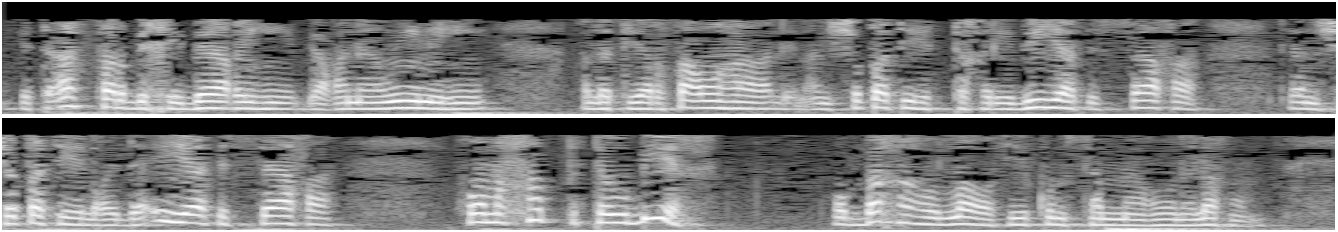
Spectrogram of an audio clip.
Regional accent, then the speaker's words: Yemen; نحن كشعب يمني وما نأمله لأمتنا الإسلامية كافة في مسيرة حياتنا

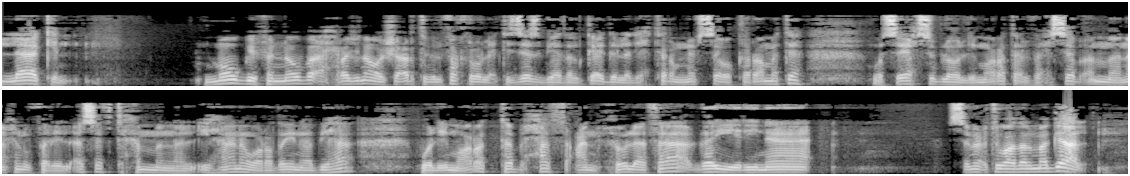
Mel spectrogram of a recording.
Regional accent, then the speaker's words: South Yemen, Yemen; هو جنوبي وأنا جنوبي، هو حراكي وأنا حراكي

